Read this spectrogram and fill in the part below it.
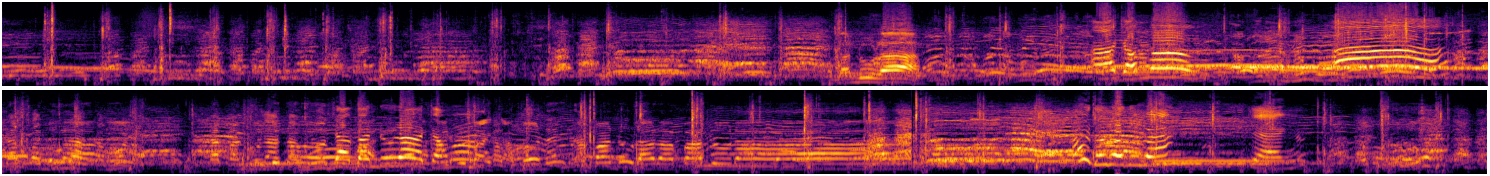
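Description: People clap their hands in a rhythm.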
